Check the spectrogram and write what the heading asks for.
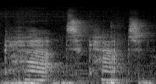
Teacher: We've got the vowel front, open, cat, cat, unrounded, cat, and I'd say short.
